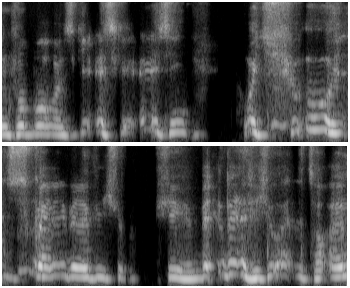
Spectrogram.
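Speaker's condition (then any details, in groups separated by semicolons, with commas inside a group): Cerebral palsy; left-sided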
